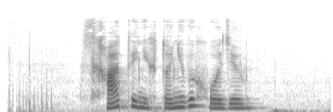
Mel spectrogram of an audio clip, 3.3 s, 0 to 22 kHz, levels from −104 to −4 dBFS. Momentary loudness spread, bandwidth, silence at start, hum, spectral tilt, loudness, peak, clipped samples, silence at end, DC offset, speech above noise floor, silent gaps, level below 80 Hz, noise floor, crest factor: 9 LU; 11 kHz; 0.85 s; none; -7 dB/octave; -47 LUFS; -28 dBFS; under 0.1%; 0.4 s; under 0.1%; 29 dB; none; -74 dBFS; -75 dBFS; 22 dB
